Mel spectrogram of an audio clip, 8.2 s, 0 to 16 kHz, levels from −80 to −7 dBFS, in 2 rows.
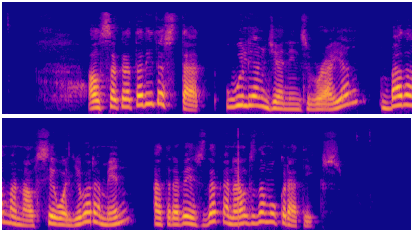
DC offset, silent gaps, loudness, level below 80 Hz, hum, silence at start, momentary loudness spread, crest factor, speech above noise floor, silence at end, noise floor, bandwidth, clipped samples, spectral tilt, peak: under 0.1%; none; -24 LUFS; -72 dBFS; none; 0.65 s; 9 LU; 20 dB; 49 dB; 0.75 s; -72 dBFS; 11.5 kHz; under 0.1%; -6 dB/octave; -4 dBFS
